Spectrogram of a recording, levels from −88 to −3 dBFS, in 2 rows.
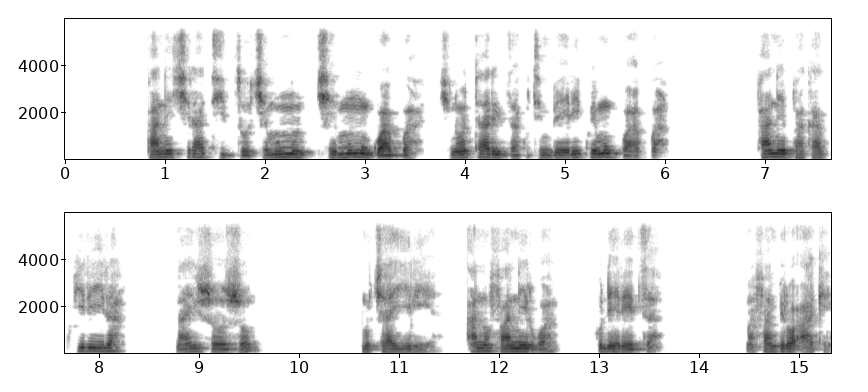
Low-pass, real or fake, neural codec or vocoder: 5.4 kHz; real; none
